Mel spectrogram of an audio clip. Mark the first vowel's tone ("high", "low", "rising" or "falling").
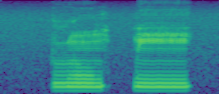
high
